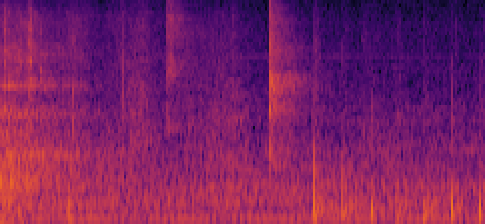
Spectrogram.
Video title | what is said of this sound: How to make EASY IRISH SODA BREAD 👍 | We give it a little knock on the door, and it's quite hollow inside.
